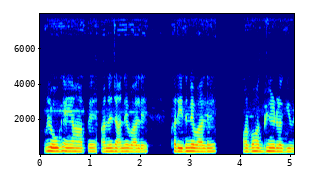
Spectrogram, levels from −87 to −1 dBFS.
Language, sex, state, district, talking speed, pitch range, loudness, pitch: Hindi, female, Jharkhand, Jamtara, 155 wpm, 180-195 Hz, -24 LUFS, 185 Hz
